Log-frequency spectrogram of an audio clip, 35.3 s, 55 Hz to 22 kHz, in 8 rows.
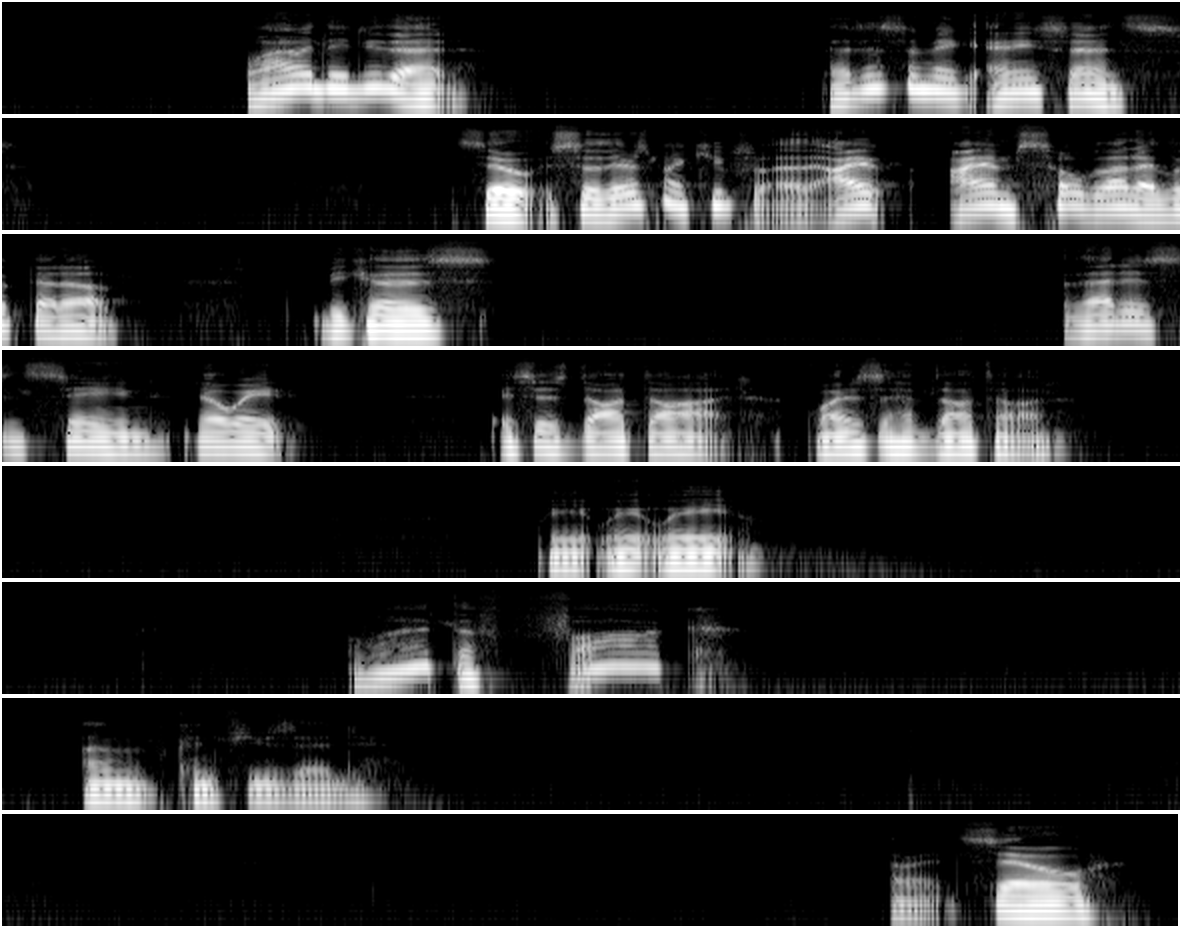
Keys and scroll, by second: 33.0-34.1 typing.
